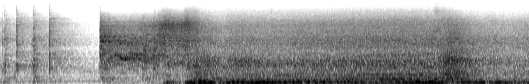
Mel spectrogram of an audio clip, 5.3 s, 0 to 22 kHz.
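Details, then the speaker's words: 1972 Chevelle big block first start after installing a new mini torque starter with dipstick combo fix; quick ticking crank about a second, then catches cleanly into steady even running. "We got a starter that sounds like a video game or something."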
